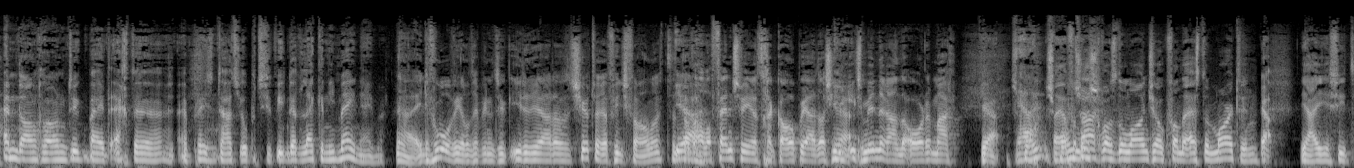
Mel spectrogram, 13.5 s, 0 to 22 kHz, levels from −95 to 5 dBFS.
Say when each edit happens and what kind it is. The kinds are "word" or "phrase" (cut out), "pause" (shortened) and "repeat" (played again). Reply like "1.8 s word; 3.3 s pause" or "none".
none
